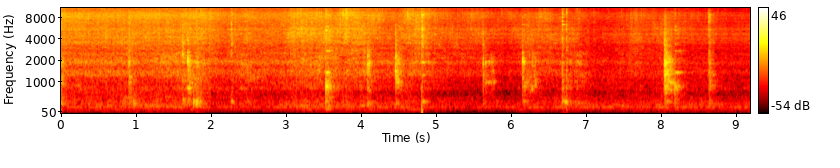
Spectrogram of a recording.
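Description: Metal spoon stirring and scraping a curry in an aluminium pressure cooker, with irregular clicks of the spoon against the pot. Over this sits the hiss of the masala frying in oil, which dies down in the second half as water is poured in.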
